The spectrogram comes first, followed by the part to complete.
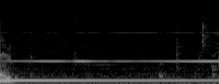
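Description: Electric guitar note held on by a Sustainiac sustainer pickup: one steady, pure tone that keeps ringing without being picked again, with a faint higher overtone, slowly fading a little.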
